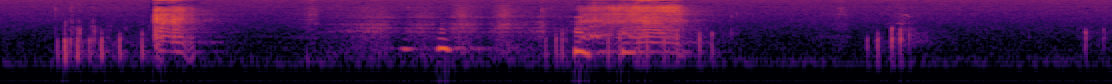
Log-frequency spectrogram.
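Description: A baby straining to poop, grunting. There is a creaky grunt near the start and a louder, higher strained vocal sound a little past halfway.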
